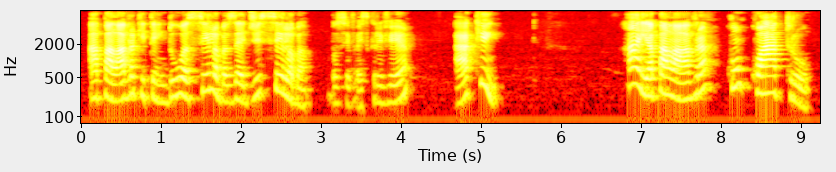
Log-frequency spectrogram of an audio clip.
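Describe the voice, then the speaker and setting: A woman teacher patiently explaining a textbook lesson to young pupils, slowly sounding out syllables and talking directly to the children. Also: mid-range voice, pushed and bright, dull audio, slight background noise. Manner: spells out syllables slowly, clapping out words. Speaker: primary school teacher.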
